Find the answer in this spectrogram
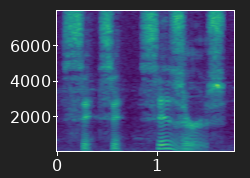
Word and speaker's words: scissors: We use the short I sound like this is, scissors. The middle consonant is the Z sound, like zebra. Make the voice, Z, scissors.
